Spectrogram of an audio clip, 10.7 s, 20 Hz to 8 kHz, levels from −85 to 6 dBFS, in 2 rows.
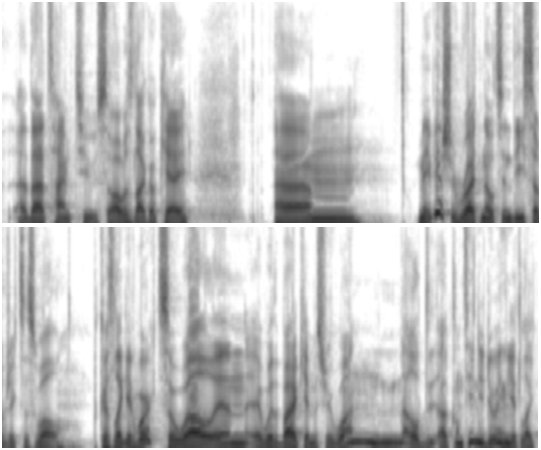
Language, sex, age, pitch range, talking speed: English, male, 20-39, 105-135 Hz, 205 wpm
